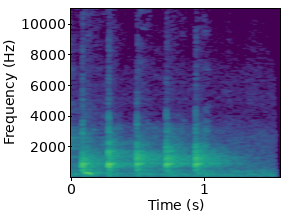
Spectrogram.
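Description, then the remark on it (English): Five evenly spaced knocks on a door, fairly loud, each a sharp hollow rap with a brief resonant tail, followed by quiet room tone with no talking. “Well, the ghost is still knocking.”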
